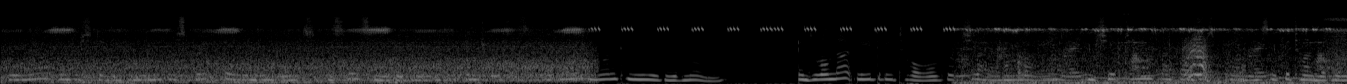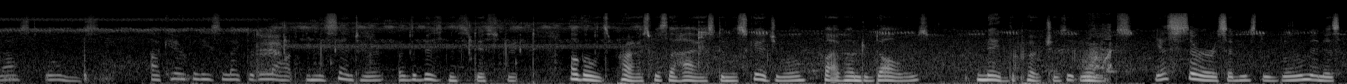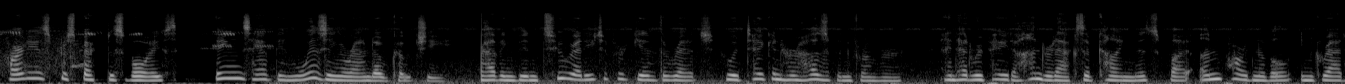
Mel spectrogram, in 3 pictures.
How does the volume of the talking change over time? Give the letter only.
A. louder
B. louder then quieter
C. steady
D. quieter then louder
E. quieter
A.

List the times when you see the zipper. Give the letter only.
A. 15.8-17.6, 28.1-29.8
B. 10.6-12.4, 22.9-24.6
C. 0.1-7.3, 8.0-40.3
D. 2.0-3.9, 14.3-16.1
B.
